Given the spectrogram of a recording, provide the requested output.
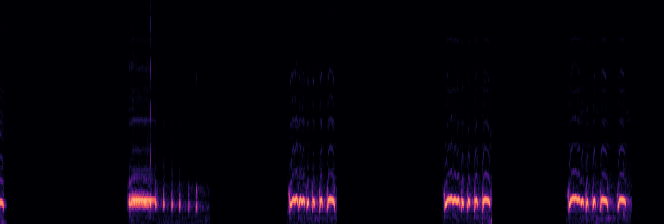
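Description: A zebra dove gives four bursts of soft, rolling coos, each a quick stutter of mid-pitched notes, about every two seconds. Nothing else is heard.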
